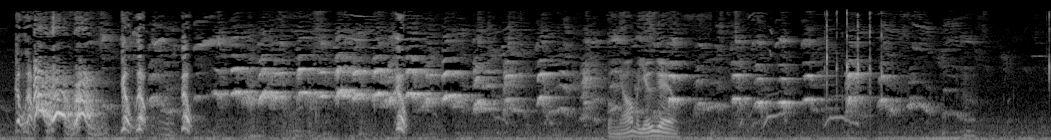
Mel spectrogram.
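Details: Purebred large-line Rottweiler dogs; high, harmonic whines and yelps, several drawn out for over a second, overlapping in a busy chorus that fades toward the end.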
